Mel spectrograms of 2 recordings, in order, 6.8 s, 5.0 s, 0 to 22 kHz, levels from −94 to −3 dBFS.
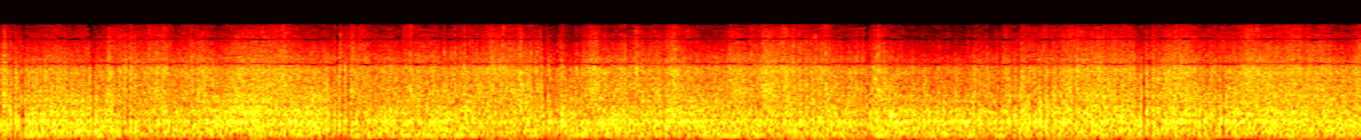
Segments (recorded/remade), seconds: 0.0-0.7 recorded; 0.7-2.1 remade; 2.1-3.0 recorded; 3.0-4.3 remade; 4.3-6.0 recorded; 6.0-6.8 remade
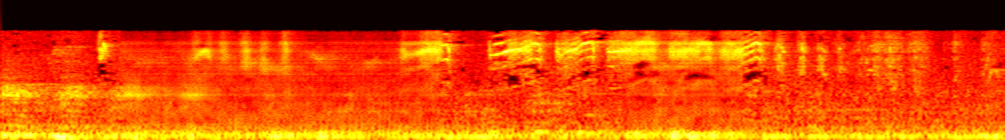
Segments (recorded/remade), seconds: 0.0-0.6 recorded; 0.6-2.2 remade; 2.2-3.1 recorded; 3.1-3.7 remade; 3.7-5.0 recorded

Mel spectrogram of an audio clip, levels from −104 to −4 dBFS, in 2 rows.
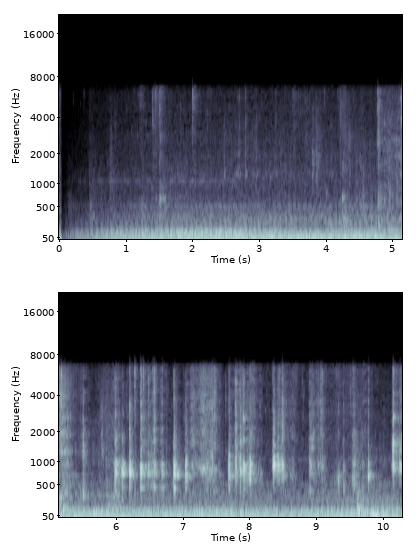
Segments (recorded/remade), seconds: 0.0-10.3 recorded

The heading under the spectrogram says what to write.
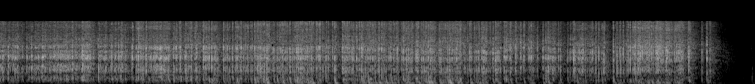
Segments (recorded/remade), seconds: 0.0-2.2 remade; 2.2-5.7 recorded; 5.7-6.2 remade; 6.2-6.8 recorded; 6.8-7.6 remade

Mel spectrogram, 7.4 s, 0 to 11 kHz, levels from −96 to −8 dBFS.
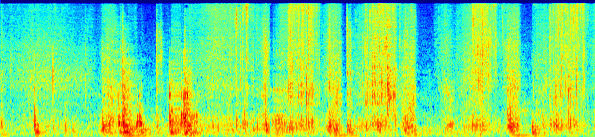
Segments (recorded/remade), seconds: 0.0-7.4 recorded

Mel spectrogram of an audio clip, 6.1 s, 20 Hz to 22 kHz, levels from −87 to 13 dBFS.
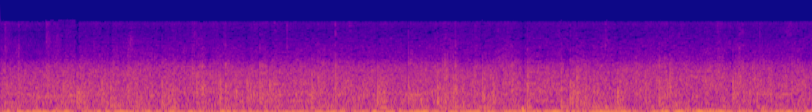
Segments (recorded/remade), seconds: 0.0-1.6 recorded; 1.6-4.9 remade; 4.9-6.1 recorded

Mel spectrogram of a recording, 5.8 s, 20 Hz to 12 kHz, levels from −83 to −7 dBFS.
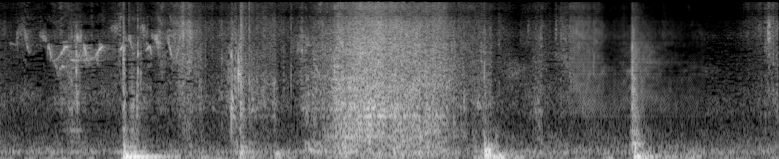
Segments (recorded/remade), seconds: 0.0-4.3 recorded; 4.3-5.3 remade; 5.3-5.8 recorded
